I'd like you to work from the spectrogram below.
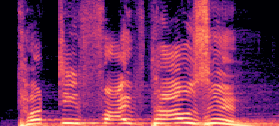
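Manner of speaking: excited call. Real, not acted. Auctioneer calling a higher bid.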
